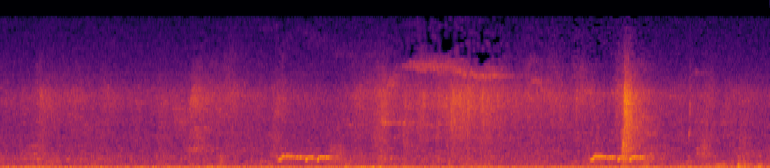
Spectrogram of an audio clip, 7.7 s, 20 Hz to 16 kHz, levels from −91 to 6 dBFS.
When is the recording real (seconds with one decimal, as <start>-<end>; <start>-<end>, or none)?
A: 3.2-3.7; 5.5-7.7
